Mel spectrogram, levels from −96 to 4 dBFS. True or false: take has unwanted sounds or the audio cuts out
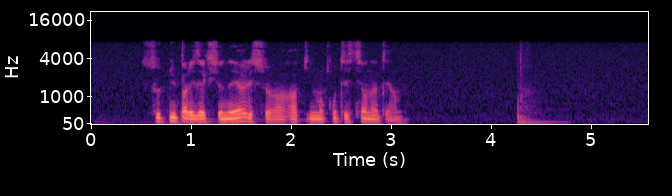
true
